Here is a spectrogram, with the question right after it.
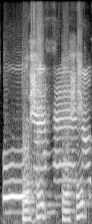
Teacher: H-nya juga di tengah-tenggerokan ibu.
